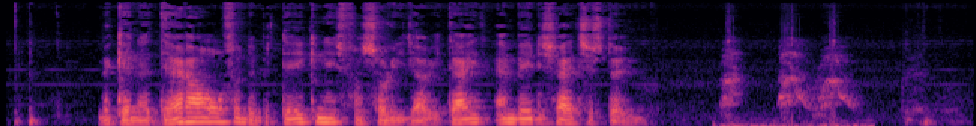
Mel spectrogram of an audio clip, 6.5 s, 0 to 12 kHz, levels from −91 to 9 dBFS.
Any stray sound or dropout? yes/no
yes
